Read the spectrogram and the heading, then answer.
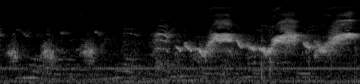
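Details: Vietnamese cage-bird Chinese hwamei: faint scattered notes at first, then a loud swelling phrase of harsh, sweeping whistles rising and falling in the second half.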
